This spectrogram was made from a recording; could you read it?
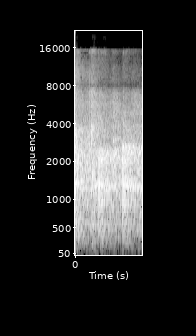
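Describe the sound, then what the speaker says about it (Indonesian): A group of participants at a self-development training session claps together in a short, dense burst of applause lasting under a second. "Oke, tepuk tangan untuk kita semua."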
